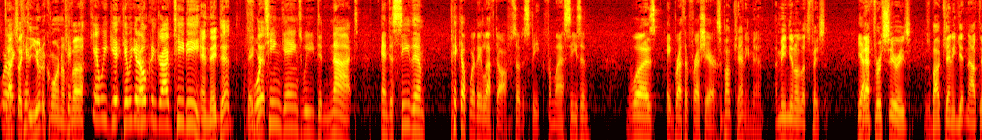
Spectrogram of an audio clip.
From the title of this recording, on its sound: ITL Live from Steelers Camp Day 15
